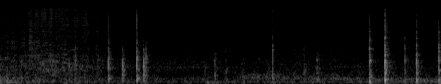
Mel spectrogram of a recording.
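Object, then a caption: Paperboard perfume box. A pink Harajuku Lovers paperboard perfume box is held in hand while its sides are scratched and tapped with long red nails. A soft, continuous scratching hiss runs underneath nine short, dry taps that decay almost instantly, clustered near the start and toward the end.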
